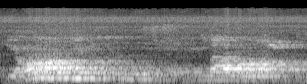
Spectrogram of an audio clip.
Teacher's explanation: Jadi kalau misalkan di situ, andai kan di situ non mati bertemu dengan ba, diganti di situ menjadi mim ba. Makanya ada mim kecil di situ. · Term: iklab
